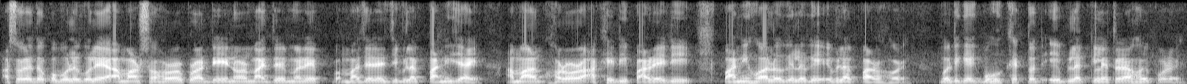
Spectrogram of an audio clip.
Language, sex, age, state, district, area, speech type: Assamese, male, 45-60, Assam, Dhemaji, urban, spontaneous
